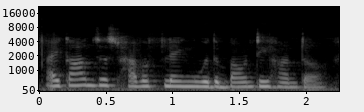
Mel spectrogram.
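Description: Husky woman reading a romance audiobook. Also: a little high, brisk. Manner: amateur reading with occasional repeated lines. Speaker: amateur audiobook narrator. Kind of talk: first-person romance audiobook narration. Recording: dull lo-fi home recording.

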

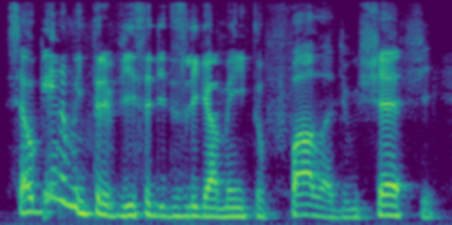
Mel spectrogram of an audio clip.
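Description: A man hosts a casual interview and chimes in with brief remarks. He adds joking asides aimed at the listeners. His voice has an ordinary, mid-range pitch for a man. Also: expressive, brisk, fairly bright tone, breathy edge. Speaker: host.

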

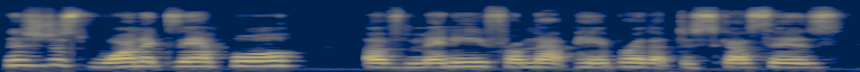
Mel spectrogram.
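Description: A woman with a groggy, congested voice from the flu, giving a recorded class presentation in a steady explanatory way. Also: mid-range voice, moderate pace. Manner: steady explanatory reading, frequent "going to". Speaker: student presenter.

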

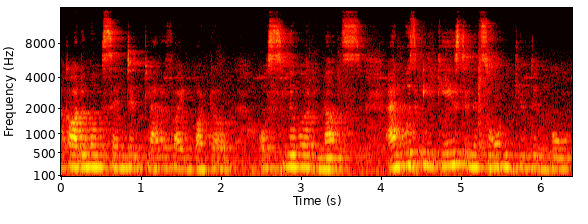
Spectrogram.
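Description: A woman's voice: a little high, slight background noise. Woman reading a novel aloud in an echoey hall. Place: book launch event hall. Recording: echoey hall, mic from far off.

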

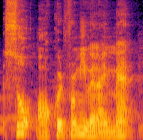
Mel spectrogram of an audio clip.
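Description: Animated man storytelling. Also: medium pitch, normal speed, faint music behind. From Malaysia. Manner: animated storyteller, gestures a lot. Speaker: family vlogger, father. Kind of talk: casual chat to camera. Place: indoors at home, seated beside his wife.

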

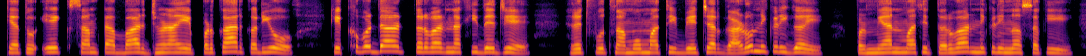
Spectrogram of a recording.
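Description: A woman storyteller narrating an old folk tale, measured and expressive. Her voice is smooth and clear at an ordinary pitch. It is recorded dry and close, with no room sound. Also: no echo.

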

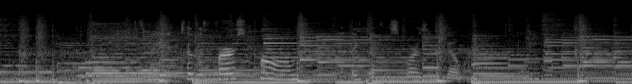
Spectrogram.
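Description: A woman's voice: medium pitch, wildly swooping pitch, takes it slowly, loud music behind the voice. A woman in her sixties, an RV vlogger, chatting casually as she films outdoors in the desert and coaxes her dog. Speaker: RV travel vlogger. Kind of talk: casual vlog narration while filming. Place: outdoors in a desert canyon and campsite.

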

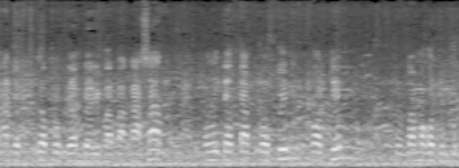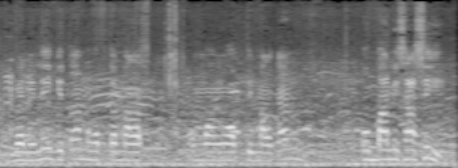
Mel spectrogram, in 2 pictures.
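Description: A man, a military commander, explains an event to a reporter outdoors, in an informal, halting way with restarts. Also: high-pitched. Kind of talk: on-site press interview. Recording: loud crowd and noise outdoors.

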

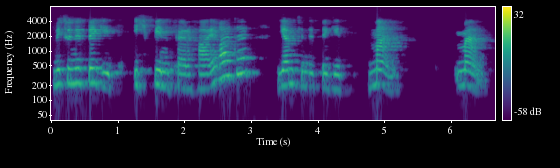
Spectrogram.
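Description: A woman teaching a language lesson, explaining step by step and saying the foreign words slowly and carefully. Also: mid-range voice. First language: Persian. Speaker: German teacher. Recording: dull lo-fi echoey room.

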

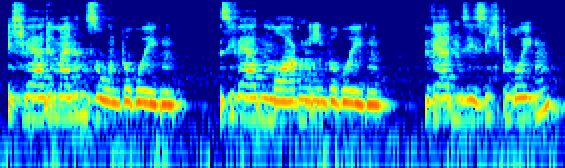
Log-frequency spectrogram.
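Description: Woman slowly reading example sentences. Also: fairly low pitch, fairly even intonation. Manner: measured, deliberate, pausing between sentences. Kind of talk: slow read-aloud of example sentences.

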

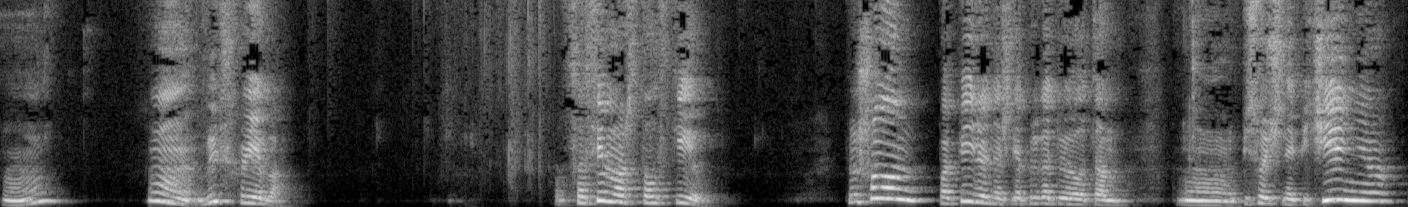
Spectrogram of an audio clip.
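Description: A woman's voice: fairly high pitch, very animated, unhurried, pauses often, dark tone. A middle-aged woman vlogger chatting through a mouthful of food as she tells a story while she eats. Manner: chatty, repeats "I say" when retelling. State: mouth full. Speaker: mukbang vlogger. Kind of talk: casual storytelling while eating. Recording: echoey room.

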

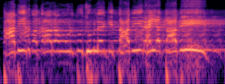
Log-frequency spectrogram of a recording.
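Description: A male preacher giving a sermon, telling a story in a soft voice, then breaking into loud shouting. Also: extremely high pitch, monotone, moderate pace, slight background noise. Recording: live crowd behind. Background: crowd.

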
